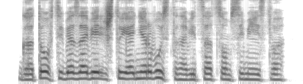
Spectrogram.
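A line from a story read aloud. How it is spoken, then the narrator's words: Gloomy reply. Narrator (Russian): мрачно ответил Ноа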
